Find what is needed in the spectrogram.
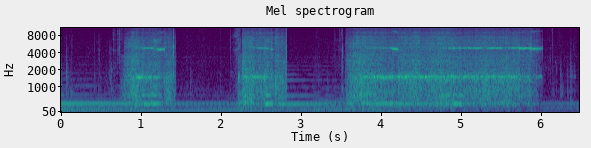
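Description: Mini lathe cutting aluminium bar stock in three bursts of cutting noise with a steady high whine, the last and longest about two seconds. Background music plays throughout.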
